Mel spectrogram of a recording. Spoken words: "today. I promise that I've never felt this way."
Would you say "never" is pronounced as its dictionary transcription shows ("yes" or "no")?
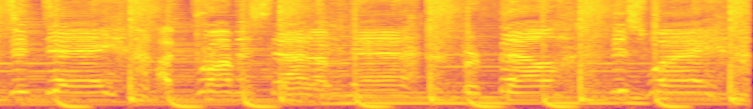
no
